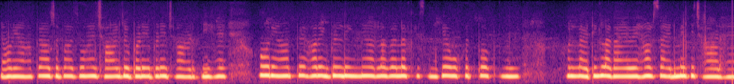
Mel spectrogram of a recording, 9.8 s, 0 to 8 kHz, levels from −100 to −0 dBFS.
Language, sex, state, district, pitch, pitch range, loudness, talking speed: Hindi, female, Bihar, West Champaran, 295 Hz, 285-300 Hz, -11 LUFS, 215 wpm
